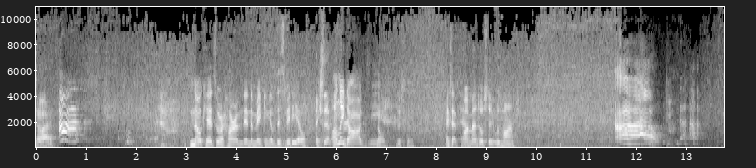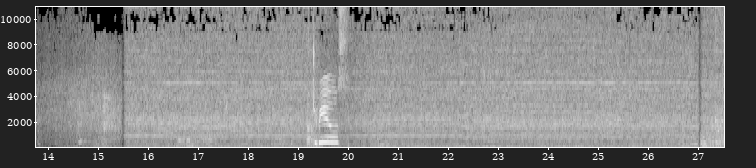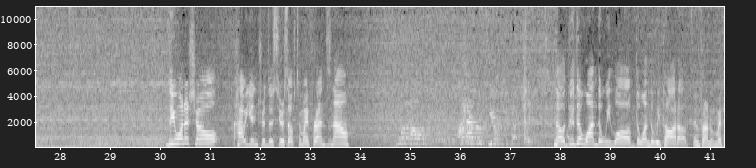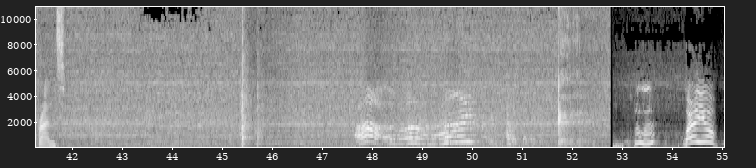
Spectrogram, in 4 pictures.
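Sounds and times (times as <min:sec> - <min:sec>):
machine hum: 0:00.0 - 0:55.0
boy's drawn-out wavering voice: 0:00.4 - 0:01.1, 0:11.6 - 0:12.6, 0:47.7 - 0:50.1.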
